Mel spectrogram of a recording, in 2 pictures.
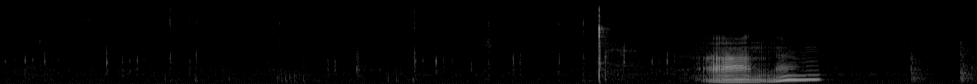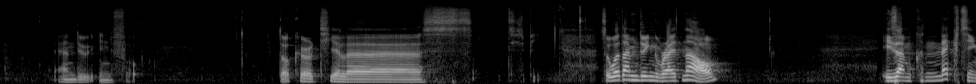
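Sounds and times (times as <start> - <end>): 
typing a host name on a computer keyboard during a Docker setup: 0.0 - 3.5, 4.1 - 6.8
speech: 10.4 - 11.2, 12.6 - 14.4, 15.8 - 17.0, 18.6 - 19.5.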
